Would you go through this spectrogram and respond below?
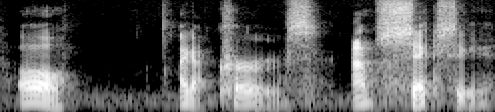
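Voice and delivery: slow, mock-sultry boast; lightly voiced smug self-praise; mocking fat people. Mocking people who call themselves sexy, slow smug voice. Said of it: "those fat people that tell you".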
